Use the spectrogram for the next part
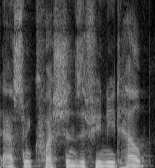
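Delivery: usual speaking voice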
